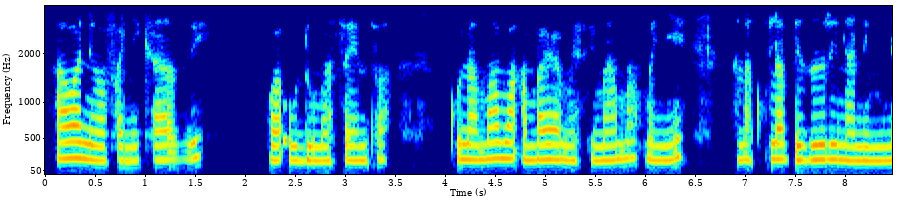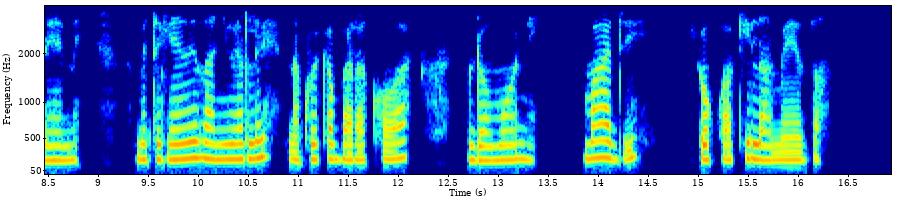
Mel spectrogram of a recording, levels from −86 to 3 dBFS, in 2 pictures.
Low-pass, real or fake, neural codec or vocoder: 3.6 kHz; real; none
